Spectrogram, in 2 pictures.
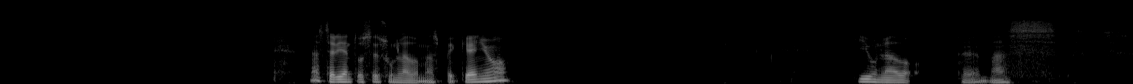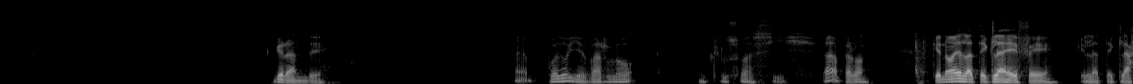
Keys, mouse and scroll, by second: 3.2-6.0 drag, 3.2-10.9 right drag, 3.5 g, 8.8 g, 9.5-10.9 drag, 10.2 g, 14.5-20.7 drag, 15.4-17.3 right drag, 18.5-20.7 right drag, 18.8 f, 21.3 g, 22.0-22.6 drag, 22.3-22.6 right drag.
